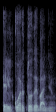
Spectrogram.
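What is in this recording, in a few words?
"el cuarto de bano", Spanish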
